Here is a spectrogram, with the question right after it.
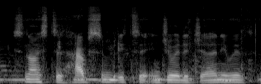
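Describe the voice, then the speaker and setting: In a Birmingham accent, a man speaks against noticeable background noise. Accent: Birmingham (Brummie). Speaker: sewing teacher and tailor. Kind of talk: casual chat. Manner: animated storytelling.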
